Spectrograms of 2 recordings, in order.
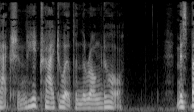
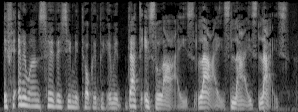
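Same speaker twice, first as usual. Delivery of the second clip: put-on scornful foreign accent, louder on the repeated lies; contemptuous; 5 dB louder than usual. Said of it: "she said contemptuously".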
